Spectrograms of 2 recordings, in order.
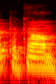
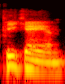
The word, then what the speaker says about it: pecan: first of all, it's pronounced pecan, but that's all right. That's our Carolina education. Because Yeah, I've always said educational I've game. always said pecan.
